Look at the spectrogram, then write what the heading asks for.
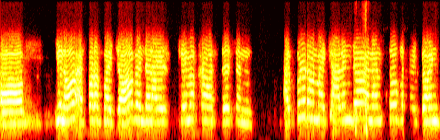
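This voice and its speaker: Here a woman talks with a high pitch. She moves at a fairly quick pace with fairly even intonation. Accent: Indian. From India. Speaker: psychiatrist. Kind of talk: casual chat. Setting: video call from a car while driving. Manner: halting, many fillers.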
